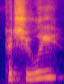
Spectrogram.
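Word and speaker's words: patchouli: the bottom notes it's pachuli.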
